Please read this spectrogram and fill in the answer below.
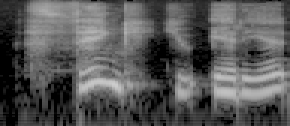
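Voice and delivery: whispered, voice cracking. A girl speaks to herself, whispered with her voice cracking. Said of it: "she whispered, and her voice cracked again".

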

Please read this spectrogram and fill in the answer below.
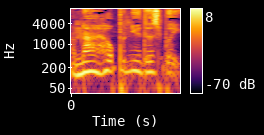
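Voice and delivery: put-on whisper. Retelling a classmate refusing to help in chemistry: imitating Tony whispering. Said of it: "He does when he whispers".

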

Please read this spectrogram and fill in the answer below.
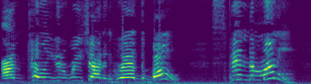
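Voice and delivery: high-pitched, mild half-yell. Speaking to listeners about their money mindset, yelling. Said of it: "I'm yelling".

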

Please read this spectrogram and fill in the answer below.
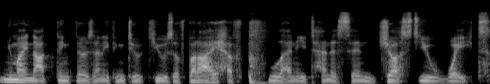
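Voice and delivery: low, menacing, through gritted resolve. Voicing Redmond, staring daggers while threatening Tennyson: Redmond speaking menacingly. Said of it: "Redmond is staring daggers and says".

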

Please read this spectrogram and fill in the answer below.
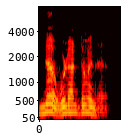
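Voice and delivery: put-on angry tone. Retelling refusing his wife's side trip on the drive home, retelling an angry tone. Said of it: "kind of an angry tone".

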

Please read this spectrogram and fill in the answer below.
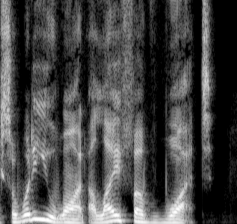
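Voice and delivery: ordinary delivery

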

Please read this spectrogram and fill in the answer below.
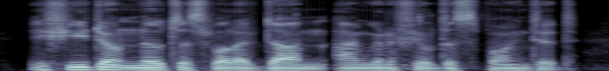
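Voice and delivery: usual speaking voice

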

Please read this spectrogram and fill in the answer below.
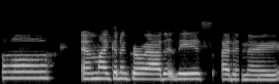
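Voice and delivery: ordinary talk

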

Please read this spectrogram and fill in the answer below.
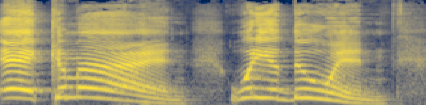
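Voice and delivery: put-on angry Italian-accented yell, very high and slow. Retelling Fernando Alonso confronting Petrov after the race: imitating angry Italian man. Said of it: "gives him the old Ferrari Italian angry man".

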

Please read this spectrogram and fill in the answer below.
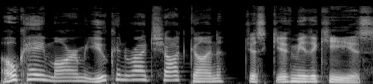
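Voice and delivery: acted yelling. Describing a picture, voicing the very angry woman in the driver's seat, retelling a woman's yell. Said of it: "And the woman is yelling".

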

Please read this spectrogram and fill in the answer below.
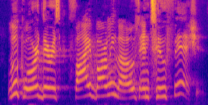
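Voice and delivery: faintly sarcastic, mocking, put-on tone. Retelling Andrew's words to Jesus about the loaves: Andrew, put-on sarcastic tone. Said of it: "I almost hear sarcasm in this".

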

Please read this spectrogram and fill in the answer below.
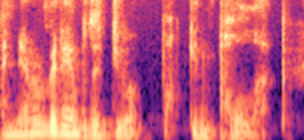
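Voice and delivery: put-on clenched-teeth speech. Quoting a woman who is pissed off at the speaker, imitating her through gritted teeth. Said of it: "she's like gritting her teeth at me".

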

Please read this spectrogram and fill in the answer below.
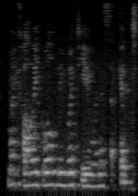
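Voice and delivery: plain

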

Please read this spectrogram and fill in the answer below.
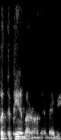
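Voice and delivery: quick, hushed whisper right into the ear. Retelling what a worker at a party whispered: imitating a whisper. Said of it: "he whispered in my ear".

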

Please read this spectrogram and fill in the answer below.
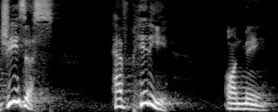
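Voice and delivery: very slow, drawn-out calling cry. Telling of a man the crowd tried to silence, retelling a yell. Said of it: "he yells all the more".

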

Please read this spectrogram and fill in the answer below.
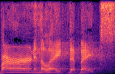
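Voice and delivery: high, rough, slow, fiery hellfire preaching. Retelling how a man who preached at them got fired up, imitating fired-up preaching. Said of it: "he'd get real fired up".

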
